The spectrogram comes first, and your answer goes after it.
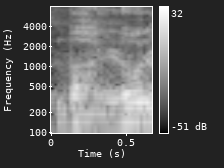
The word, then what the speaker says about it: بہلول: سے پائمال نہیں ہوئی۔ لفظ بہلول کی ہجے با پر پیش اور ہا پر جزم ہے، یعنی اس کا صحیح تلفظ بہلول ہوگا، اور بہلول کے معنی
